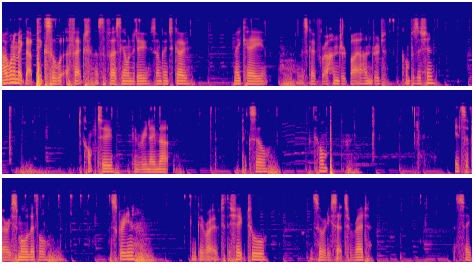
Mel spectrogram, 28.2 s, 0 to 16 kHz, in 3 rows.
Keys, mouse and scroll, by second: 1.6 click, 3.1-6.3 typing, 7.7 click, 8.0-9.2 typing, 9.5 Return, 11.4 right click, 12.3 click, 13.0-16.3 typing, 18.0-18.5 alt+scroll up 1, 18.5 alt+space, 18.7 click, 19.0 space, 19.2 click, 19.4 space, 20.4 click, 22.4 click, 27.1-28.2 drag.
